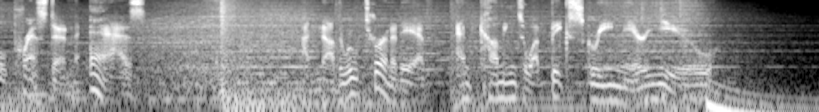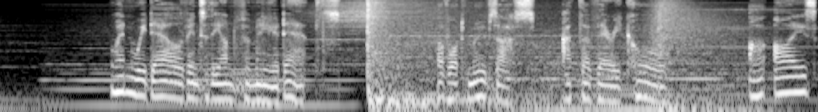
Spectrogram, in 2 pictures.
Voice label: Trailer

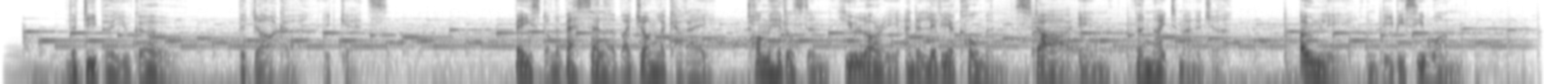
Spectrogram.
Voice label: Promo, en-US; Bigmouth Voices

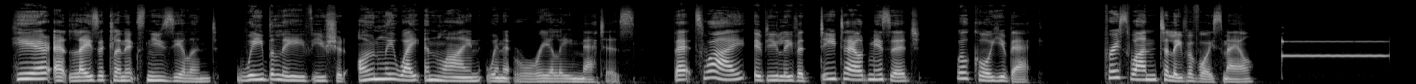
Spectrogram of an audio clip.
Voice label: IVR

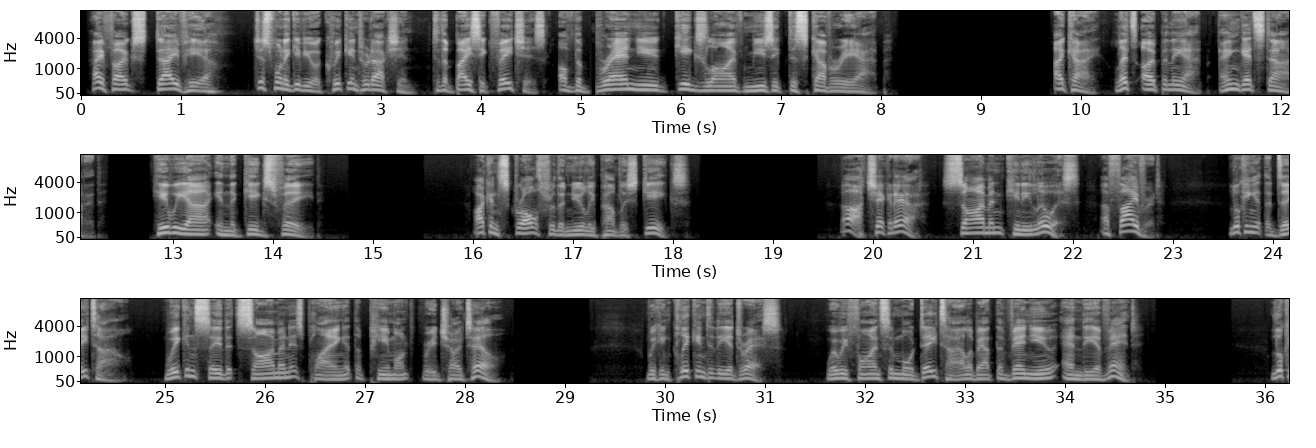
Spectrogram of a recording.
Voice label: App Explainer Video; GIGZ

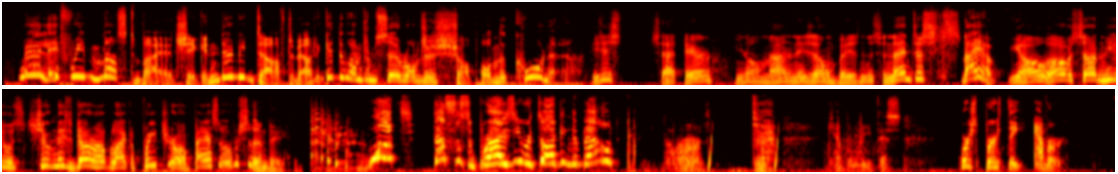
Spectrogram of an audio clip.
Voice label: Quirky

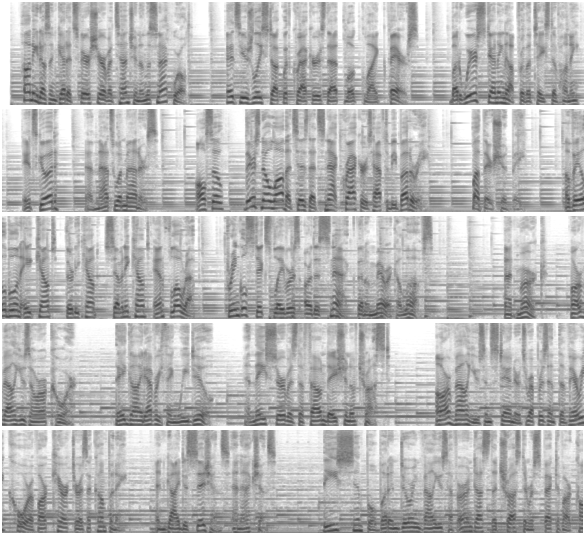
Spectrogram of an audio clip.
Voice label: Corporate

